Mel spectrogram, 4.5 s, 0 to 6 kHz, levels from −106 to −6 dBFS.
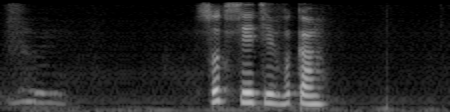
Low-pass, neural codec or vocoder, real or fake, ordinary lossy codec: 5.4 kHz; autoencoder, 48 kHz, 32 numbers a frame, DAC-VAE, trained on Japanese speech; fake; none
